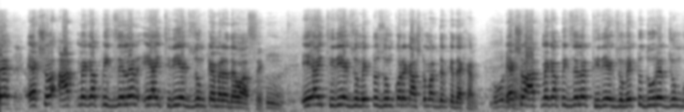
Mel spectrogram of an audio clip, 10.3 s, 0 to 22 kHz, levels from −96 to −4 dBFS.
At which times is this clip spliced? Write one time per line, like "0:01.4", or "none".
none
